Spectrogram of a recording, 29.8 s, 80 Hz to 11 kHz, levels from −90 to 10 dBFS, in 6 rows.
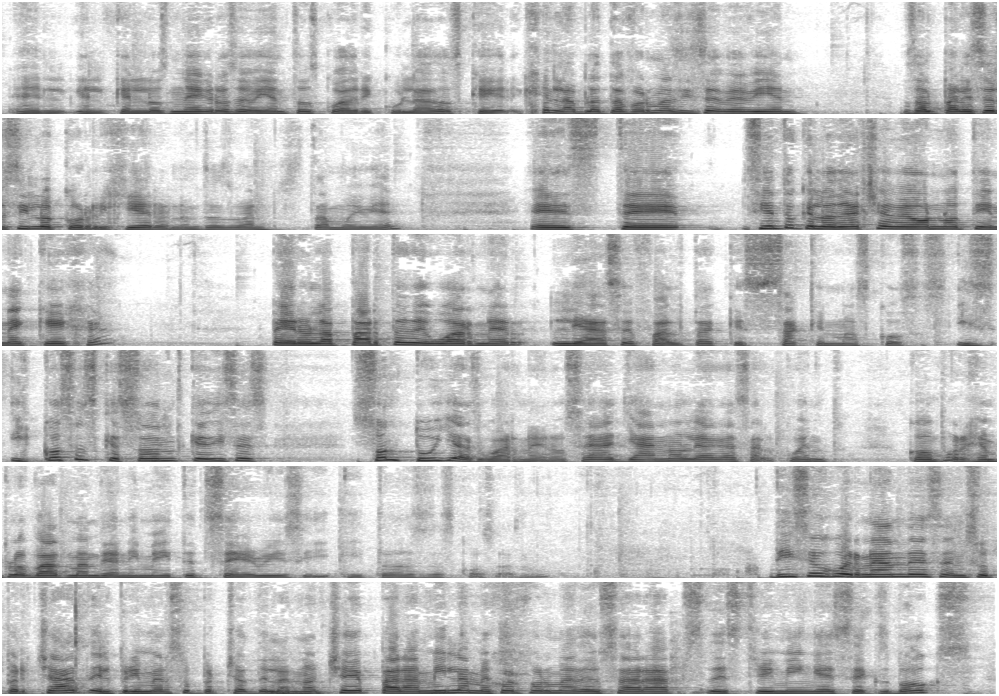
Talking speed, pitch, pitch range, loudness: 215 wpm, 180 Hz, 160-205 Hz, -15 LUFS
